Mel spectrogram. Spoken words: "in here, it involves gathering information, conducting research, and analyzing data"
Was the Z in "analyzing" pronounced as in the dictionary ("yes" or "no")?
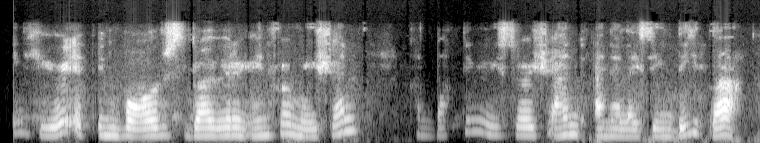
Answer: no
